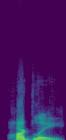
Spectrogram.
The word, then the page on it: hardly: American English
